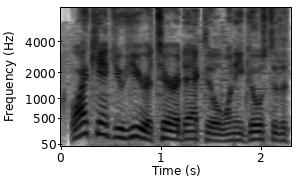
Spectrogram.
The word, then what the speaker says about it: pterodactyl: Why can't you hear a pterodactyl when he goes to the toilet? Because the P is silent.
